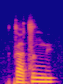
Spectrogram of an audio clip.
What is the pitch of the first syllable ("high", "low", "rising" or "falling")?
low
